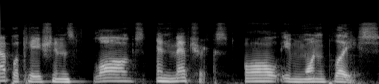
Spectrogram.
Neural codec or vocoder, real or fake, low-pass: codec, 44.1 kHz, 2.6 kbps, SNAC; fake; 7.2 kHz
